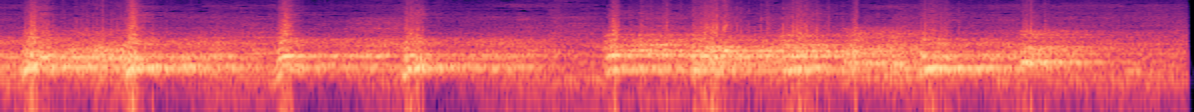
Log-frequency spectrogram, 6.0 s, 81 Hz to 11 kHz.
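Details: Recorded 12/15/17, a group of dogs barks nonstop. Short, loud barks punctuate a steady wash of overlapping yaps and whines, with sharp bursts recurring roughly every half second to second.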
